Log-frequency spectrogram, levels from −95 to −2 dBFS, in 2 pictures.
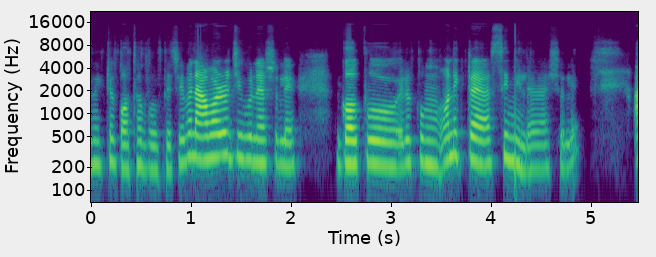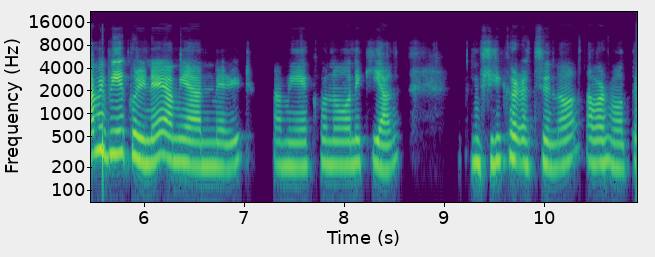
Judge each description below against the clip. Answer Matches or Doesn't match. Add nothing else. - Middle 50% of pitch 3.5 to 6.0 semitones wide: Doesn't match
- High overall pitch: Matches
